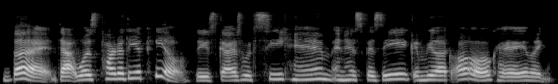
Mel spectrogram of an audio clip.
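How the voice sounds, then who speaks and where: A woman's voice: mid-range voice, animated, normal speed, a little mellow, no room sound. A woman in her late thirties with a Midwestern American accent, hosting a casual livestream and answering viewer comments in a rambling, conversational way. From Southern Indiana, USA. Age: late 30s. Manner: rambling, conversational, breaks into chuckles. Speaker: YouTube livestream host.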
